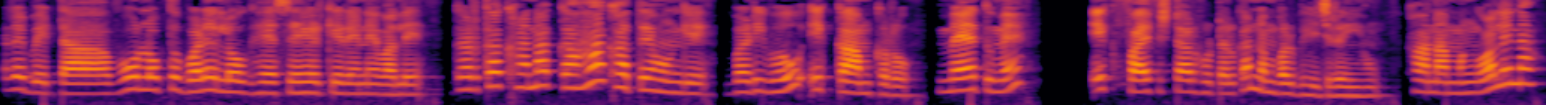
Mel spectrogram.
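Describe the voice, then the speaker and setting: Woman voicing a high, slow old mother-in-law. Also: lively intonation, fairly bright tone. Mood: scolding. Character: old village mother-in-law, doting and kindly. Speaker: cartoon voice. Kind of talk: cartoon moral story acting.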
